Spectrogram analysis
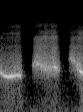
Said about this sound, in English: I can whistle, but I can't do like repetitive sounds. You know what I mean? Like I can't whistle for shit. Like, let me show you my attempted whistle.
